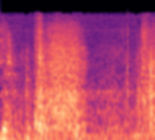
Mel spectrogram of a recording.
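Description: A short sliding, rustling scrape lasting under a second, starting about half a second in, as things are handled during a search of an office.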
